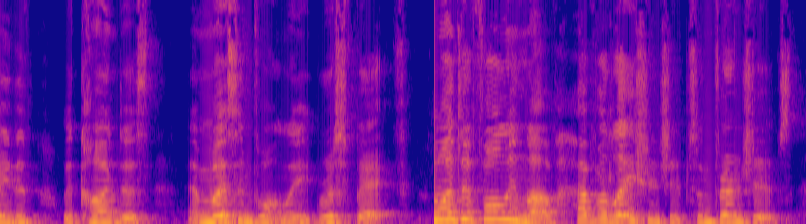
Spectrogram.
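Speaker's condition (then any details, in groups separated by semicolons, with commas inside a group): Cerebral palsy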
